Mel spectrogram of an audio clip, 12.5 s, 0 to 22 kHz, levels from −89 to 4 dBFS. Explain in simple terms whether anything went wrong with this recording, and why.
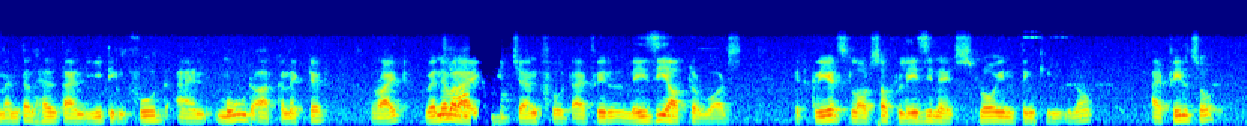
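Speech suppressed in double talk, 4.72 to 5.03 s: the voice drops out almost completely, likely because both sides spoke together and the echo canceller turned everything down.

Echo leak, 5.0 to 5.11 s: a faint copy of the voice returns about 0.3 s late, likely because the echo canceller missed part of the loudspeaker sound.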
